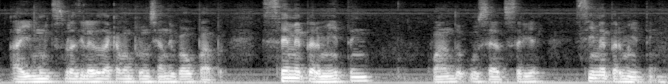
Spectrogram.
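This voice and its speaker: A man's voice: deep voice, mellow. A man, hosting and teaching language in a chatty, explanatory way, often checking in with "né?". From Colombia. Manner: friendly, chatty, repeats examples with frequent "né?". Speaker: language teacher and channel host. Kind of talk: casual explanatory reaction video. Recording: slightly muffled with faint hum.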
